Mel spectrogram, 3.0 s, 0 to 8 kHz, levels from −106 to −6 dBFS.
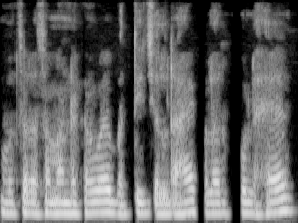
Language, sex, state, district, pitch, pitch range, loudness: Hindi, male, Bihar, Purnia, 145 Hz, 140-150 Hz, -22 LUFS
